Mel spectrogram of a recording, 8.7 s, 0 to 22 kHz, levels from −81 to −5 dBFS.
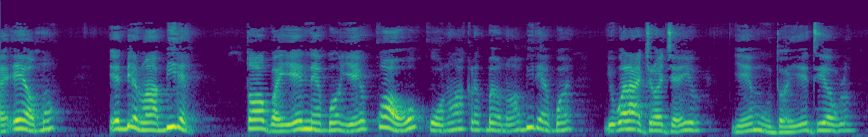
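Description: MP3 compression artefacts run throughout the speech, most likely from encoding at a low bitrate, which fits around 48 kbps. Short of bits, the encoder drops weak frequency lines frame by frame, leaving a watery, swirling texture, metallic chirps on s sounds and smeared onsets.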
